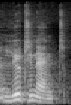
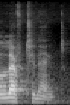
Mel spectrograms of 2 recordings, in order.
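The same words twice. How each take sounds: First: It is said in an American accent. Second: It is said in a British accent.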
